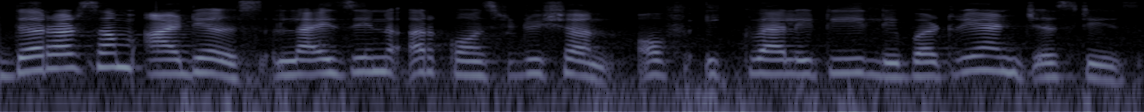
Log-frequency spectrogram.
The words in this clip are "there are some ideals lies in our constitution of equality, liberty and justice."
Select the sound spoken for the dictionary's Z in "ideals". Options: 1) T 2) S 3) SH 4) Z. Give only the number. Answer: 2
